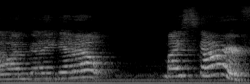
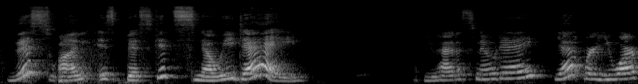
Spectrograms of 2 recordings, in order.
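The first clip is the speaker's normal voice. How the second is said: bright storybook read-aloud; reading to children; 6 dB louder than usual. Acted. Teacher reading Biscuit's Snowy Day to children, storytelling. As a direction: read it warmly to a circle of kids.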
